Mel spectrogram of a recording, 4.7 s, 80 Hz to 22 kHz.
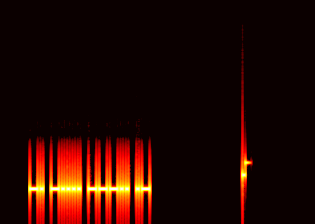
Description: Morse code, heard as a keyed tone, about 30 wpm, 700 Hz. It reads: N68A
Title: Common Cut Numbers - 4-Digit 30wpm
